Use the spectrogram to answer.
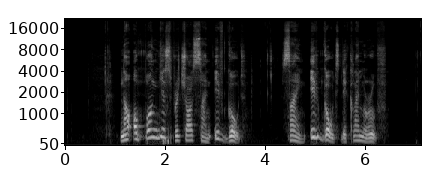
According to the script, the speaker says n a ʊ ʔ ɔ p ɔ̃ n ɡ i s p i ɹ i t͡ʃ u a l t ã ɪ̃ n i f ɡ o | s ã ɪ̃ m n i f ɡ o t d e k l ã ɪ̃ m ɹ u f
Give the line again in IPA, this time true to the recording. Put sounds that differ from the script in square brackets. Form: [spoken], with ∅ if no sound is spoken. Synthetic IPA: n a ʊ ʔ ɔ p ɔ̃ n ɡ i s p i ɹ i t͡ʃ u a l [s] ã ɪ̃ n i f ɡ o | s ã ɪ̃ [∅] n i f ɡ o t d e k l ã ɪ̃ m ɹ u f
